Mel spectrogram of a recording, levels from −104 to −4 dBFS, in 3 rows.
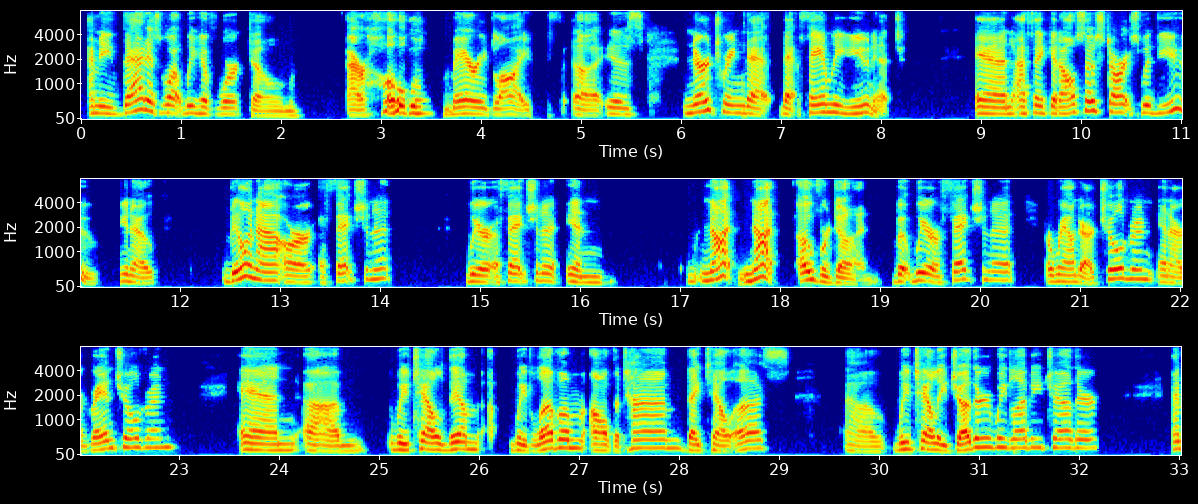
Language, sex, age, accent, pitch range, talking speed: English, female, 50-69, American, 170-230 Hz, 135 wpm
